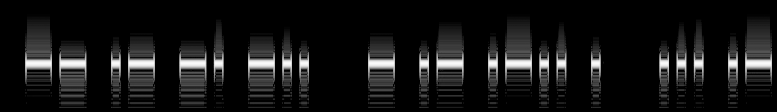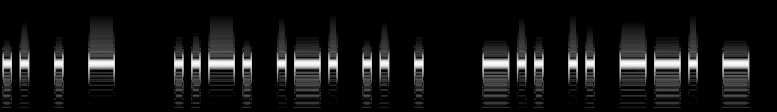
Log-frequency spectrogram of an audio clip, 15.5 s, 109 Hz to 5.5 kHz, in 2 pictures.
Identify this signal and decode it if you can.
Morse code, heard as a keyed tone, about 14 wpm, 600 Hz. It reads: MAND TALE SLET FRIE DIGT
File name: Korte ord DK 14wpm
